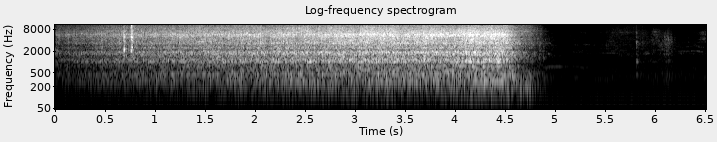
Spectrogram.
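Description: Kitchen-Art countertop blender running, blending chopped vegetables into a green smoothie; it grows steadily louder for about four seconds, then stops suddenly near the end.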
